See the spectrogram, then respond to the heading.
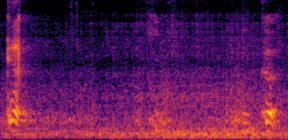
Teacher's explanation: You'll notice the back of your tongue is going and snapping against the back of your palate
